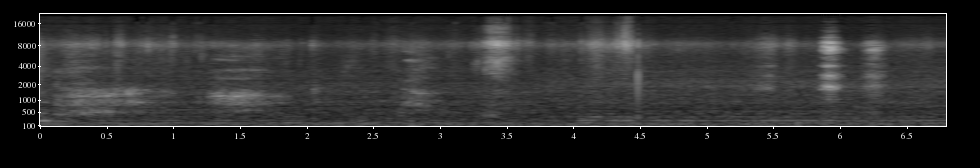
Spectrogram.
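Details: Female with allergies and an irritated nose, after a small amount of chhikni snuff: several short, muffled, suppressed sneezes with breathy inhalations between them, held back so neighbours wouldn't hear, in a quiet room; stifled allergic sneezing.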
